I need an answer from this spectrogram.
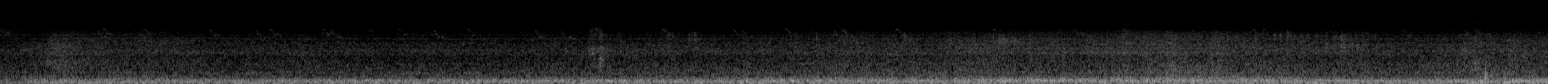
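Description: Freight train of tank cars rolling past, a steady low rumble of wheels on rail with scattered light clicks and one sharper clank about six seconds in.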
